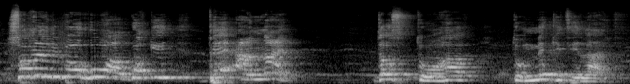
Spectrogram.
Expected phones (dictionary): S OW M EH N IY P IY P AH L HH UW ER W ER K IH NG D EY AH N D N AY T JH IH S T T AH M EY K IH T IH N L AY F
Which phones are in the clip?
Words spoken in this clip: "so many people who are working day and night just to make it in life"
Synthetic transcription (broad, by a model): S OW M EH N IY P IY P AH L HH UW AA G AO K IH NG D EY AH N N AY T JH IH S T T AH M EY K IH T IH L AY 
